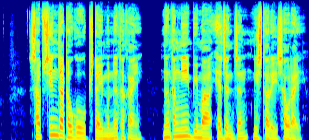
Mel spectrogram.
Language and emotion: Bodo, neutral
